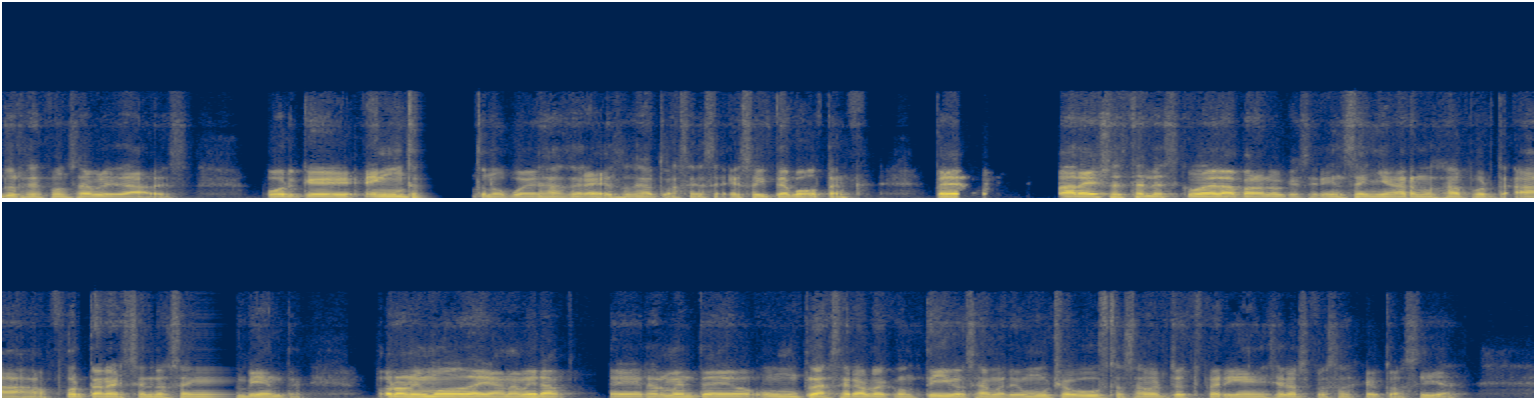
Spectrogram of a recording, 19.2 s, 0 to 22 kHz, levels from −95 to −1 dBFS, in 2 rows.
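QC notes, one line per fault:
2.59–2.98 s, long network dropout: about 360 ms of sound is missing, likely from lost packets. The receiver stretches the last sound into a fading buzz, leaving roughly 230 ms of silence before the audio resumes.
10.81–11.07 s, long network dropout: about 240 ms is lost, likely from a network gap. It is bridged entirely by a decaying buzz with no silent stretch, and the audio resumes past the missing part.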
